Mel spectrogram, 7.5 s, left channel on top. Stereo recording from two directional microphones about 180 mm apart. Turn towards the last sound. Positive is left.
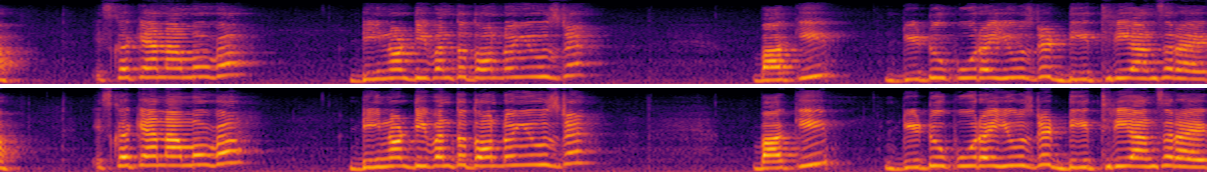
turn(degrees=-40)  # may be behind; listen again after turning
